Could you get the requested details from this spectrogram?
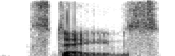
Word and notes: staves: British English

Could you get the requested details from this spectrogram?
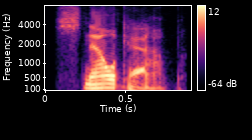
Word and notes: snowcap: American English

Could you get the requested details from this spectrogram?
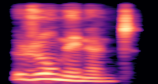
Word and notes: ruminant: Indian

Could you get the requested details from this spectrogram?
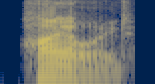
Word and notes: hyoid: British English

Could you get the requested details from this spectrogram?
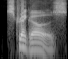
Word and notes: strigose: American English

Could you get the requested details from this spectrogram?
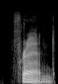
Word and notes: friend: American English

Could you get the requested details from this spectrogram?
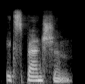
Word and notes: expansion: Indian

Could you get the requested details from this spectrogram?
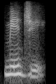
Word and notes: mangy: Indian

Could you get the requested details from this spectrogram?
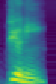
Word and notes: puny: Indian

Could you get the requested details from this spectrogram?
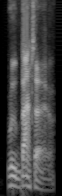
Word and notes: rubato: British English

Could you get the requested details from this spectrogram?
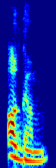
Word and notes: ogham: Indian

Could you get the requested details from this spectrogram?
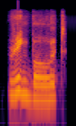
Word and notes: ringbolt: Indian

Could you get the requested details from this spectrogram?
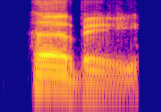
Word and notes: herby: British English

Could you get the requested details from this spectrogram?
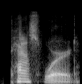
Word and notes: password: American English

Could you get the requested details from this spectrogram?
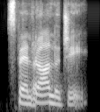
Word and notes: speleology: Indian

